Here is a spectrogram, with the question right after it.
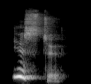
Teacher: But in English it doesn't matter because with used to we are joining used and to with just a single to sound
